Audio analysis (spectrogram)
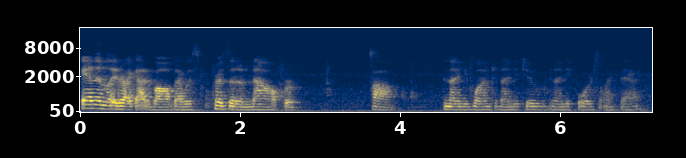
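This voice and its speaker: Against noticeable background noise and audible room echo, a woman with an American accent speaks at a very fast pace in a very deep, low pitch, with fairly even intonation and long, frequent pauses. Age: 70s. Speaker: activist. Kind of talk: oral history interview.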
